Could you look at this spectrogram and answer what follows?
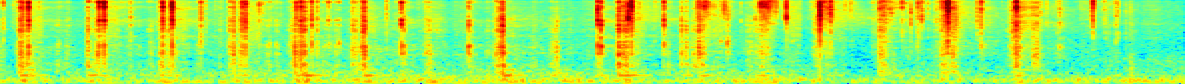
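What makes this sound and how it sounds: A scalpel held by the fingertips scrapes thick, cracked, yellowed varnish off an oil painting on canvas in short strokes. The result is a rapid, irregular series of dry, bright scratching rasps with no ring, each stroke stopping almost at once against a faint background hiss.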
